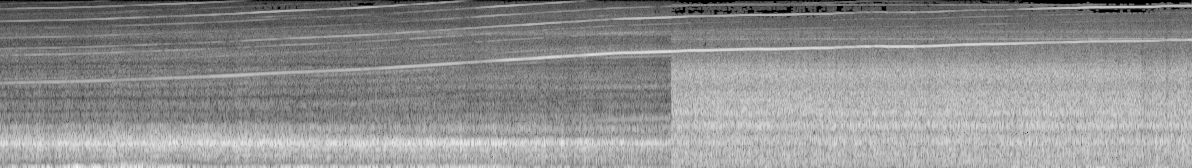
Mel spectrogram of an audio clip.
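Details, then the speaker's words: Jet RC car with carbon fiber monocoque chassis and an RC-plane jet turbine running paraffin and jet oil: ignition, a high whine climbing steadily after light-off, then settling into an even, steady jet roar; first successful start, turbine starting and running normally. "The car was running. Success. A very big milestone for the project complete."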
